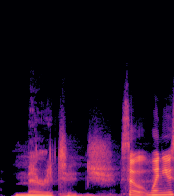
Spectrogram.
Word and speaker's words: Meritage: you want to say Meritage but they sayit it rhymes with Heritage yes so it's Meritage and then there is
